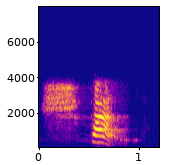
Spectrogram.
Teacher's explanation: la caractéristique sourde de la consonne ch se transfère à la consonne v de cheval et la fait transformer en f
